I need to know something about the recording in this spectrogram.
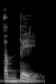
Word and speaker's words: Abate: And it's pronounced Abate, which Abate.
